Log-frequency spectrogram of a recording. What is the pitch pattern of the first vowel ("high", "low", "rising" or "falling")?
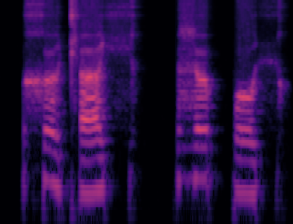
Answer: falling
